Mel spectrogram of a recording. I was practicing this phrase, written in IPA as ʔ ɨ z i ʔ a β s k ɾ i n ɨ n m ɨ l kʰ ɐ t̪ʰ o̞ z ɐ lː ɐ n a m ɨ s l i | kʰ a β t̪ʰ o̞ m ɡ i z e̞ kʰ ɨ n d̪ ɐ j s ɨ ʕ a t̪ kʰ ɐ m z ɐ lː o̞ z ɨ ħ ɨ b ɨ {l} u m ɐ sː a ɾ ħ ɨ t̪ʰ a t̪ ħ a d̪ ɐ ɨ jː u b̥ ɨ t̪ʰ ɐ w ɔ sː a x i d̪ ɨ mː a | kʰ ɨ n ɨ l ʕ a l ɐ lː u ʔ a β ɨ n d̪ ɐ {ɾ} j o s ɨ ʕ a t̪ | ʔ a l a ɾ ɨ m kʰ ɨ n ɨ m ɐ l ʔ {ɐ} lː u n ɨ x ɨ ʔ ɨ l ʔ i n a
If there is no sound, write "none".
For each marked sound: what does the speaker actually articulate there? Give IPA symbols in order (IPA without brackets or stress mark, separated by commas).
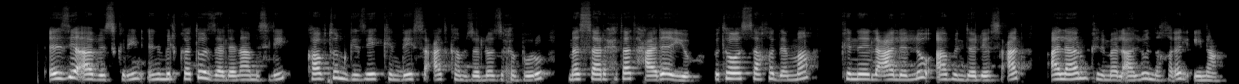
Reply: ɾ, l, a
